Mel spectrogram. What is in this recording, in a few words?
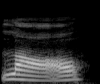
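"lǎo", Mandarin Chinese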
